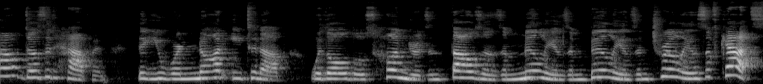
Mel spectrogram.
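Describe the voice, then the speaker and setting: A woman's high-pitched, put-on character voice. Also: moderate pace. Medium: read story.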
